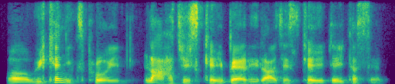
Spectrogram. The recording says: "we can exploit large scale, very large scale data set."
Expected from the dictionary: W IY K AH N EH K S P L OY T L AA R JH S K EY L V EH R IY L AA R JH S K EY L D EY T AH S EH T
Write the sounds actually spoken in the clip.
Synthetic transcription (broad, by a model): W IY K AH N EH K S P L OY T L AA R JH S K EY L B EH R IY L AA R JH S K EY L D EY T AH S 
